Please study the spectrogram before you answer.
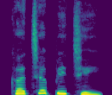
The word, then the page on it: ಕಚಪಿಚಿ: kacapici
